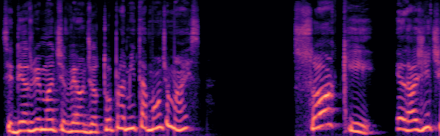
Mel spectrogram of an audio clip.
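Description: A woman speaks at a moderate pace in a high voice, her pitch swinging very widely while her loudness stays very even. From Goiás, Brazil (Goiânia). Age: 60s. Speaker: songwriter and singer. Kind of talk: casual interview chat.

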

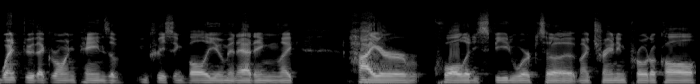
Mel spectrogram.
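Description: With an American accent and a plain, everyday voice, a man speaks at a fairly quick pace and a fairly low pitch in a very clean recording with a silent background. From US Midwest, Wisconsin. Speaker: professional ultramarathon runner. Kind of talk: interview.

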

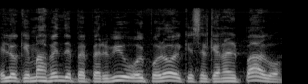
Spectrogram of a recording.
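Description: Fairly high in pitch, a man speaks at a fairly quick pace. His tone is dark and mellow, his intonation fairly even. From Argentina, La Plata. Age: 30s. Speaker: mixed martial arts fighter. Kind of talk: interview.

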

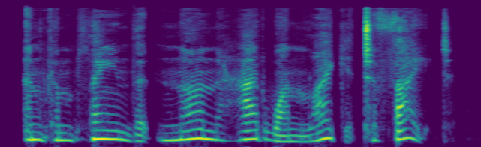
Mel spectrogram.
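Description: A woman speaks at a medium pitch and a fairly slow pace, somewhat breathy, with lively intonation, in a dry, close sound with no echo against a quiet background. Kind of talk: audiobook narration. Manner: measured, storytelling pace, expressive.

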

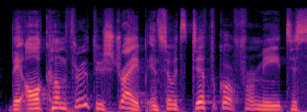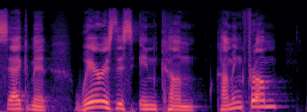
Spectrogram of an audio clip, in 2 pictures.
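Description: With lively intonation and an animated tone, a man talks at a moderate pace in a fairly high pitch, on a very clean recording with a silent background and a dry, close sound with no echo. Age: 40s. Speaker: podcast host and self-employed business owner. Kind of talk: solo podcast monologue.

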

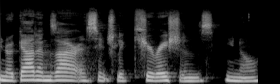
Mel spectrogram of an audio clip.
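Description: Monotone and flat, a woman with a New Zealand accent speaks at a medium pitch and fairly quick pace in a dry, close recording with no echo, very clean with a silent background. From New Zealand, Auckland. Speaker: photographer and artist. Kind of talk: interview. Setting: in-person recording.

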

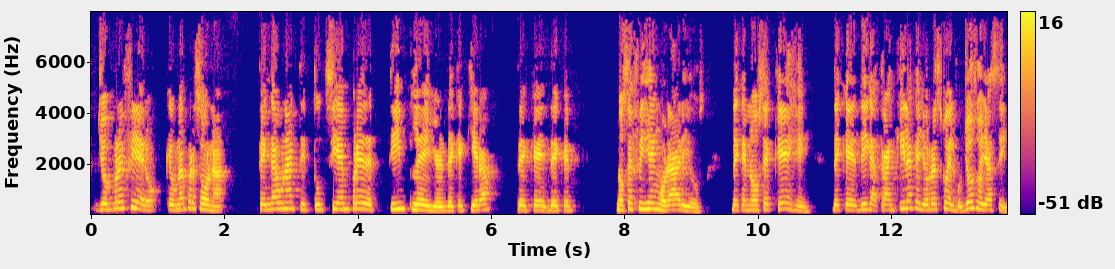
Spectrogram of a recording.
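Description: In a normal speaking voice, a woman talks at a fairly slow pace with fairly high pitch, ordinary pitch variation and very even loudness. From Colombia, Cartagena. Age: 50s. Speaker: TV executive producer and journalist. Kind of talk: interview conversation. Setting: video call.

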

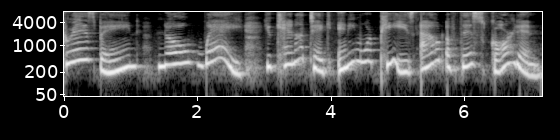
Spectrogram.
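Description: In a put-on character voice, a woman's high pitch swings very widely as she drags her words out very slowly. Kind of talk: bedtime story. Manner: earnest, serious, a little shy.

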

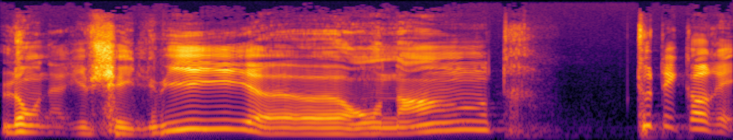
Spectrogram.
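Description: This man talks at a very slow pace with a fairly high pitch. His pitch swings very widely. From Quebec, Lac-Saint-Jean. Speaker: storyteller and theatre performer. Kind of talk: live storytelling performance. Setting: stage with audience.

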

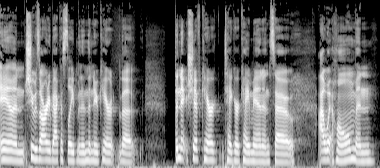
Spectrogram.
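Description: With an ordinary speaking voice, a woman talks at a moderate pace in a fairly low pitch, her intonation fairly even. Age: 30s. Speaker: podcast host. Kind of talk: casual chat.

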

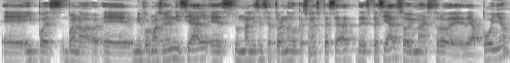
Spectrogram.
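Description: Over noticeable background noise and audible room echo, a man speaks at a moderate pace with a medium pitch, very even loudness and fairly even intonation. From Mexico, Monterrey. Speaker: educator, head of an education nonprofit. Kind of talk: interview.

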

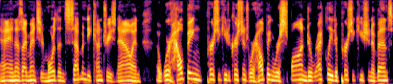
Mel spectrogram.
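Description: Fairly high for a man, this is an ordinary speaking voice with very even loudness and fairly even intonation at a fairly quick pace. The sound is dry and close with no echo, in a very clean recording with a silent background. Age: 50s. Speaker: ministry spokesperson. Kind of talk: radio interview.

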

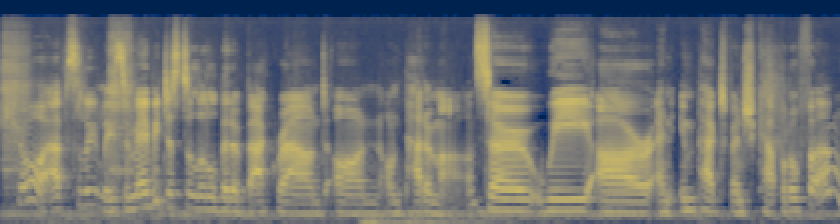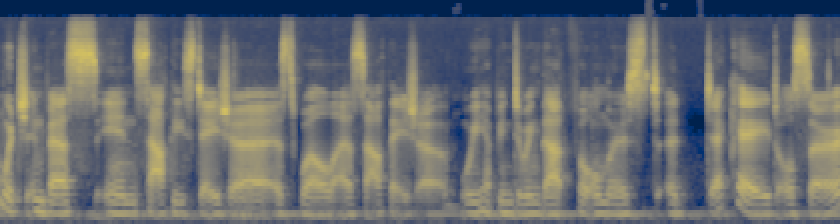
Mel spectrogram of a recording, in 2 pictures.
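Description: Over noticeable background noise, a woman with an Australian accent speaks at a moderate pace with a very deep, low pitch, ordinary pitch variation and hardly any pauses. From Australia (Sydney). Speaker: venture capital partner. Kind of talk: interview conversation. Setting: studio.

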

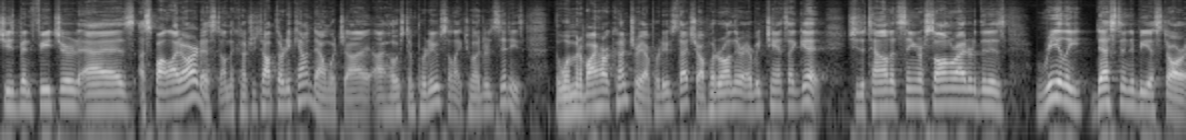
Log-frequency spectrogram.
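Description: A man with an American accent speaks very fast in a fairly high voice with lively intonation, on a very clean recording with a silent background. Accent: slight Southern accent, mostly trained away. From US South, Arkansas. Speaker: radio host. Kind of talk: casual interview. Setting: studio.

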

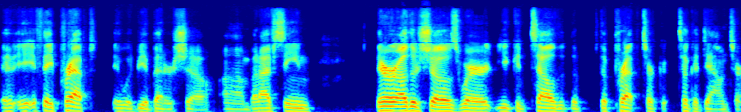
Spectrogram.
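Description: A man's fairly low, normal speaking voice with an American accent and ordinary pitch variation, dry and close with no echo. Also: moderate pace. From US South, Richmond, Virginia. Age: 30s. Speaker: basketball writer and former pro wrestler. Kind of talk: casual chat.

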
